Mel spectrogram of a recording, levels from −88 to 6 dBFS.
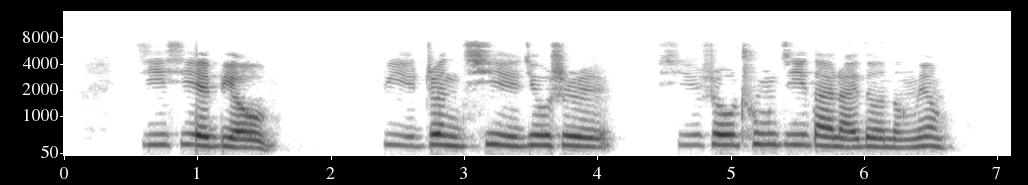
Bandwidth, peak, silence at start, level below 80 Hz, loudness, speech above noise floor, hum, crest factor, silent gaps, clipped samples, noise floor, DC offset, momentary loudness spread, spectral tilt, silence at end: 7.6 kHz; -6 dBFS; 0.6 s; -74 dBFS; -25 LUFS; 60 dB; none; 20 dB; none; under 0.1%; -85 dBFS; under 0.1%; 17 LU; -4.5 dB/octave; 0.5 s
